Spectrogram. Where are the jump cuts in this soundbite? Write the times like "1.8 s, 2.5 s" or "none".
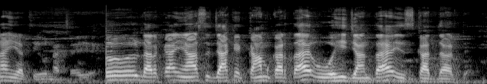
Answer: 1.1 s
